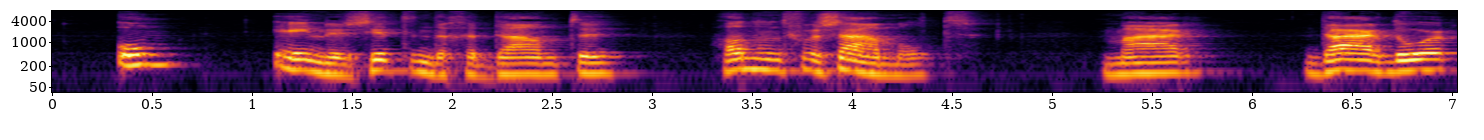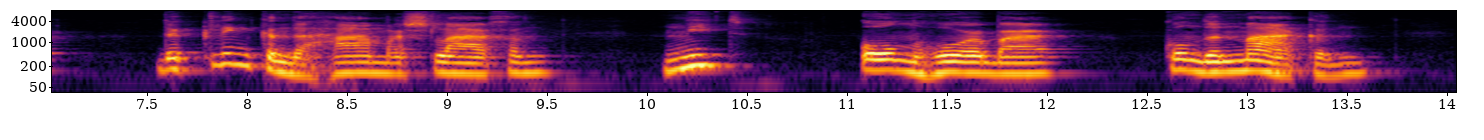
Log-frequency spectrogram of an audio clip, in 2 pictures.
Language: Dutch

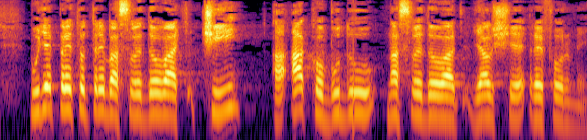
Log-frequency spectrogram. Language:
Slovak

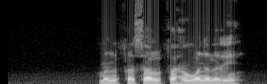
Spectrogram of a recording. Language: Pashto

